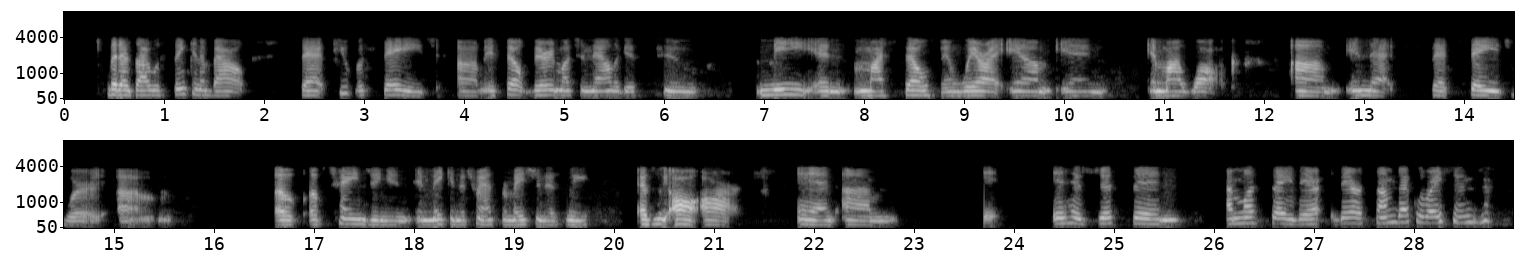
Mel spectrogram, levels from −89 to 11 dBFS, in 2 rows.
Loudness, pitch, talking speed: -24 LUFS, 195 Hz, 130 wpm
